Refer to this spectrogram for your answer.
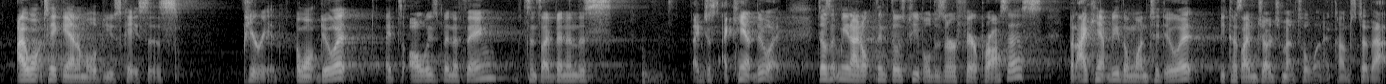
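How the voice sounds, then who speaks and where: The speech runs at a fairly quick pace. Long, frequent pauses break it up. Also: woman. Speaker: attorney on a panel. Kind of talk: panel discussion. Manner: loud.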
